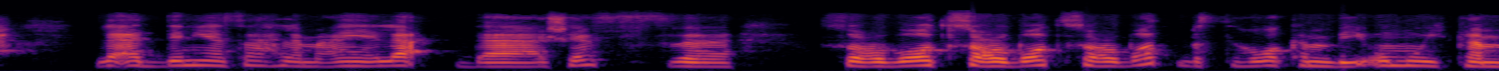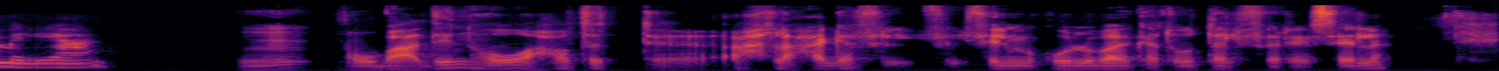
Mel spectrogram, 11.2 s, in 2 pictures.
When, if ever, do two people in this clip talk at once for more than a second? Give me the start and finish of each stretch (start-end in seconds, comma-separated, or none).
none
